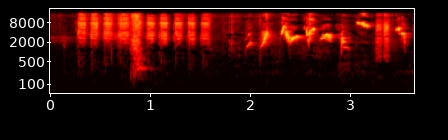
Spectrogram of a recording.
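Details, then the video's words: Greater green leafbird singing in the dense ngentrok style: a rapid, unbroken stream of sharp chirps and buzzy notes, ending in quick high whistled slurs that jump up and down. "Suara burung cucak ijo ngentrok suara rapat"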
